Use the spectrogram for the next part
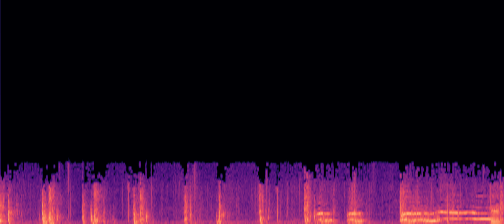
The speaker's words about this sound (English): What's that? Sounds like a wolf. That ain't what the wolves sound like down in California. You're thinking of the Hollywood kind. This is the real McCoy. When you hear a dog howl like that, they say he's sitting on somebody's grave.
